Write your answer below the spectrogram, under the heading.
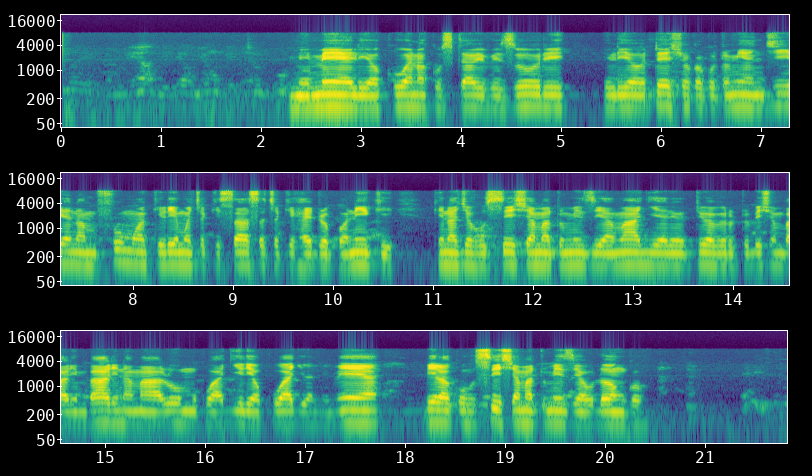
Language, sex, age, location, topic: Swahili, male, 25-35, Dar es Salaam, agriculture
